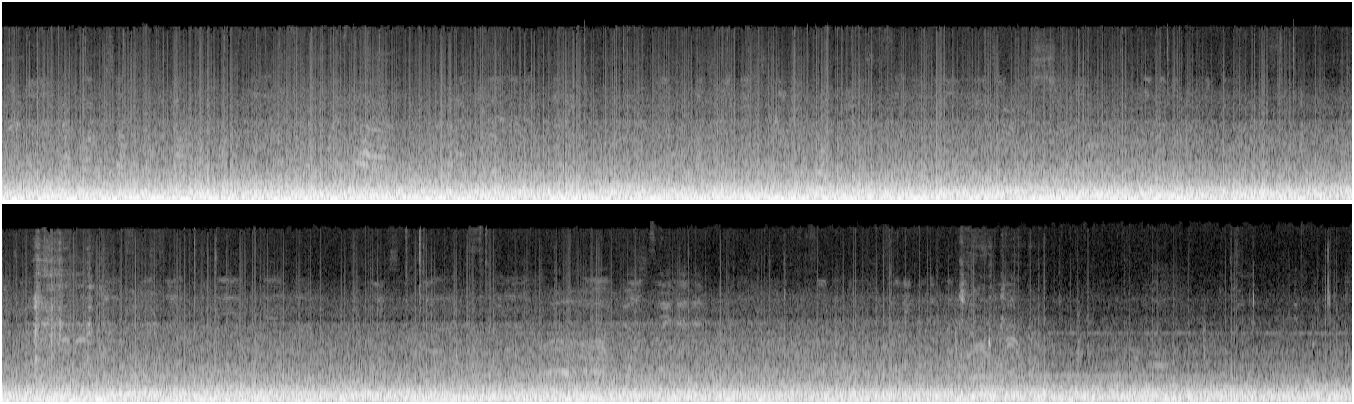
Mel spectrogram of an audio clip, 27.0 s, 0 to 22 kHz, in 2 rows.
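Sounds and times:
jet engines at take-off: 0:00.0 - 0:27.0
runway roll rumble: 0:00.0 - 0:27.0.

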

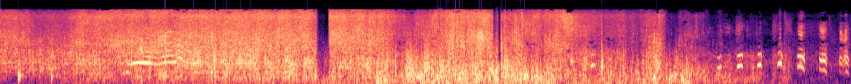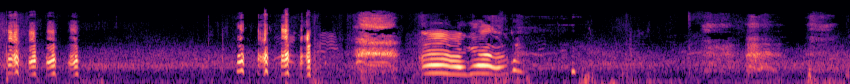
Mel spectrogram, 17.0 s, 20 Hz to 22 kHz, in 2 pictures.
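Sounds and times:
sled sliding over snow: 0:00.0 - 0:09.3
wind rushing on microphone: 0:00.2 - 0:08.3, 0:13.2 - 0:15.2
person laughing: 0:07.0 - 0:09.4, 0:10.8 - 0:12.4.

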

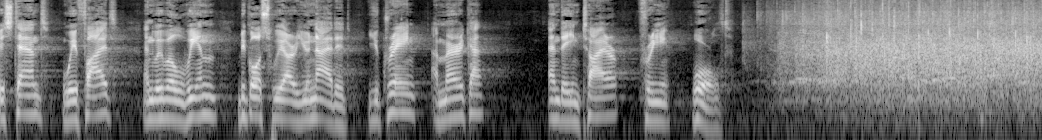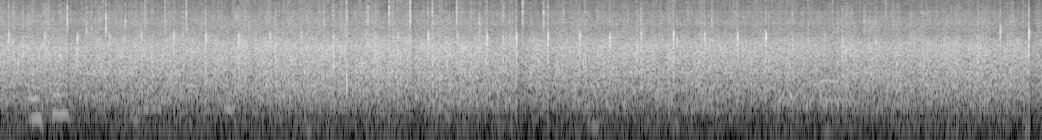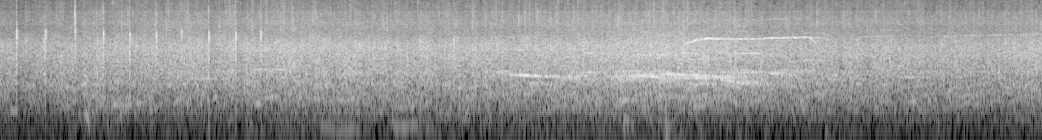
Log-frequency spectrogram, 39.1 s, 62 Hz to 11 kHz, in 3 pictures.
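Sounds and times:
audience applauding: 0:09.3 - 0:39.0.

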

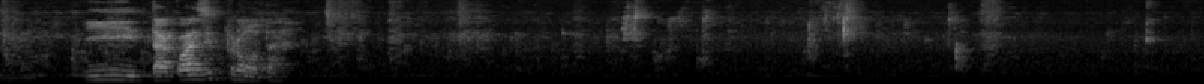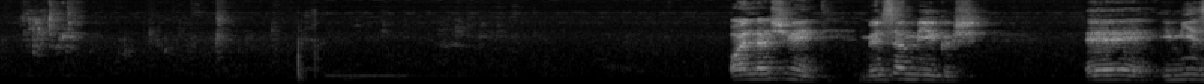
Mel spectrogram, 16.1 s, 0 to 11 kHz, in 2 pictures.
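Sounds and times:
milk splashing into a pot: 0:02.0 - 0:10.2.

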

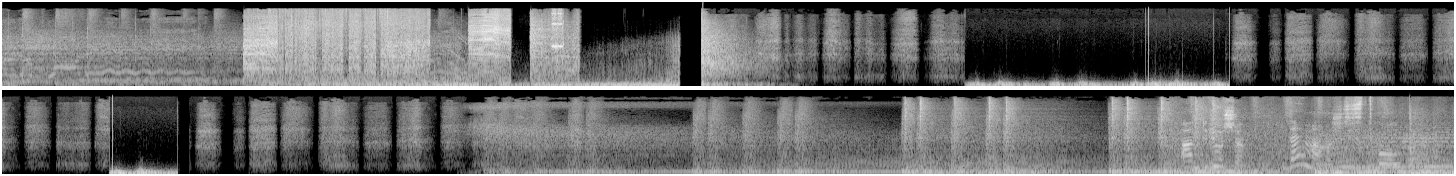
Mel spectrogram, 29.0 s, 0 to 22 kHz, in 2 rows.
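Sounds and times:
person panting while running: 0:07.5 - 0:09.6, 0:12.2 - 0:15.7, 0:16.4 - 0:19.2
loud deep rumble: 0:09.6 - 0:12.3, 0:15.6 - 0:16.3
steady low hum: 0:09.7 - 0:12.3.

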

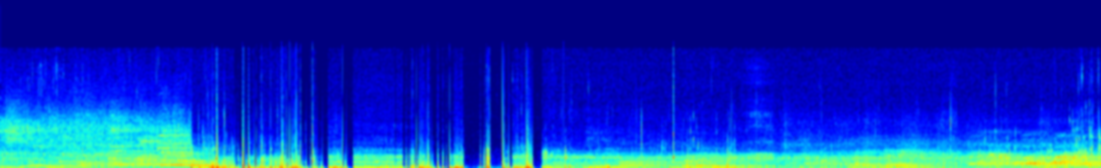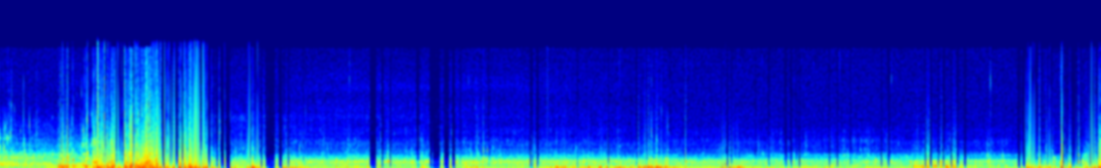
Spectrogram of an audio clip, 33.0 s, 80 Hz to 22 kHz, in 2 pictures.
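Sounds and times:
muffled underwater rumble: 0:00.0 - 0:33.0
water splash: 0:13.6 - 0:33.0.

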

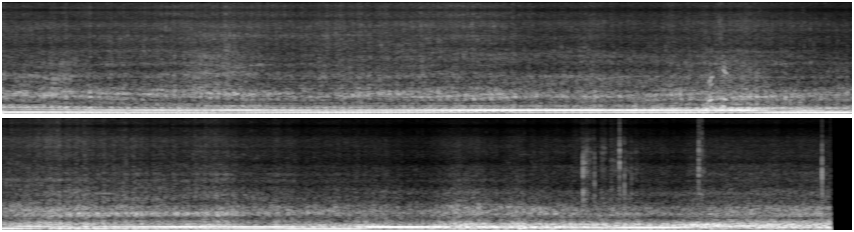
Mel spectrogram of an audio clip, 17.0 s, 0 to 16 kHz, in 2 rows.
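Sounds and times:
propeller plane engine drone: 0:00.0 - 0:16.8.

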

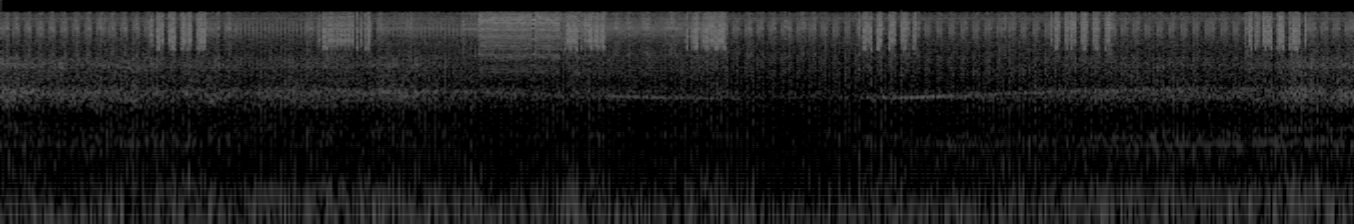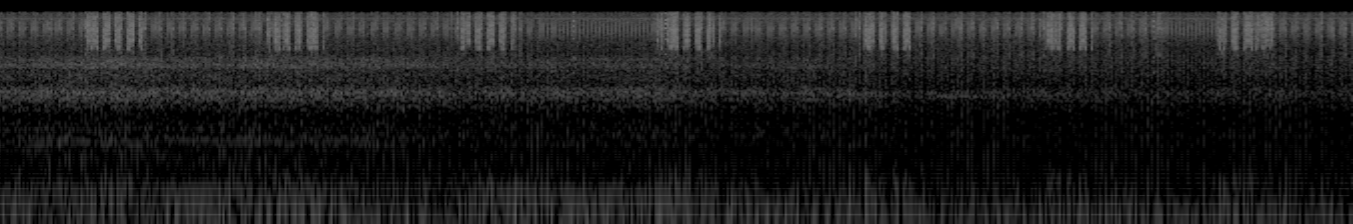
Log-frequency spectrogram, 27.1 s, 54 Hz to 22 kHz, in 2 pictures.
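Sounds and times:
motorcycle engine running: 0:08.0 - 0:27.0.

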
